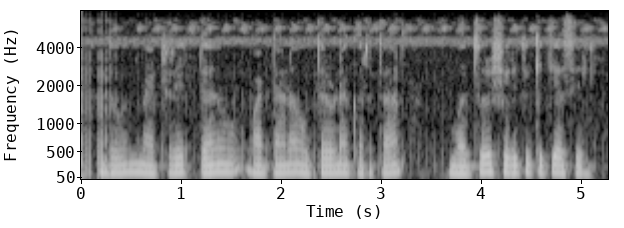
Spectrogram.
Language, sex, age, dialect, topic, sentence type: Marathi, male, 18-24, Standard Marathi, agriculture, question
